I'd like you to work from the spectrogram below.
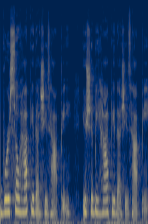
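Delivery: normal talking voice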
